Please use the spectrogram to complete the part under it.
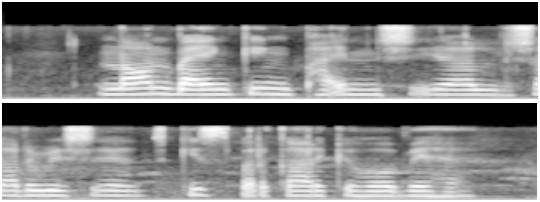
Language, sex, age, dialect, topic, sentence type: Magahi, female, 51-55, Northeastern/Surjapuri, banking, question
